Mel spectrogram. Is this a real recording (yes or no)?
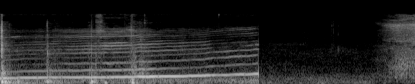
no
